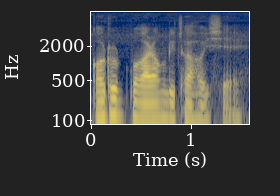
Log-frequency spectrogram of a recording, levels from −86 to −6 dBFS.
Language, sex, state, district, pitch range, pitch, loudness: Assamese, male, Assam, Hailakandi, 100-110 Hz, 105 Hz, -21 LUFS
